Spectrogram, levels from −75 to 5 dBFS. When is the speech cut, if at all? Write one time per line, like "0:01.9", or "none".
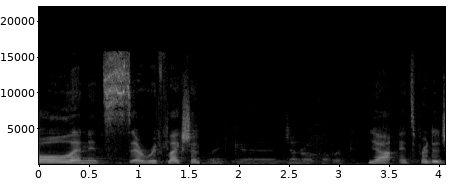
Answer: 0:01.6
